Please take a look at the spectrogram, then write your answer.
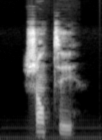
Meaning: feminine plural of chanté
- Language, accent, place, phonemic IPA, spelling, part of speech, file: French, France, Lyon, /ʃɑ̃.te/, chantées, verb, LL-Q150 (fra)-chantées.wav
